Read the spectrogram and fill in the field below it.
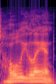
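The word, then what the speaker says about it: Holey Land: Holy Land, but they spell it H O L E Y.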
